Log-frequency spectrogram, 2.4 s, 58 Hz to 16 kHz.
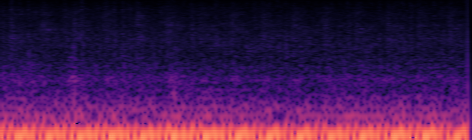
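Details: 1968 Dodge Charger rat rod on its first road drive after the buildup: heavy, deep rhythmic throbbing rumble while driving, nothing higher-pitched on top; a low-end drivetrain rumble, cause not confirmed.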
